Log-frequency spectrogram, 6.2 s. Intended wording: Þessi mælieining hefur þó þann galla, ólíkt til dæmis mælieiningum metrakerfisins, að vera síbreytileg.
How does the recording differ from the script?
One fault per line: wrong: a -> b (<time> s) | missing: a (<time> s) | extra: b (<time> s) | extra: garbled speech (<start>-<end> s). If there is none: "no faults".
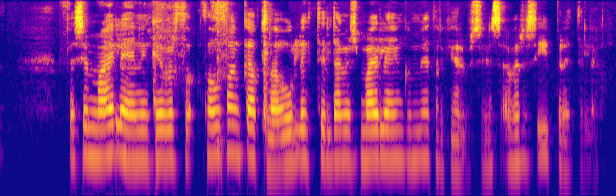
no faults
